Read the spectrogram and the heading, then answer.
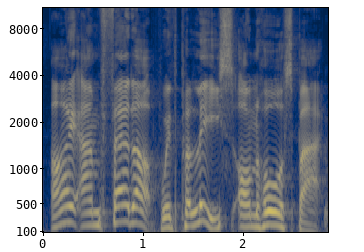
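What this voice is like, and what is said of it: Shouting. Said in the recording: “This is in capitals, that's why I'm shouting. I'm sorry if it offends your ears.”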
